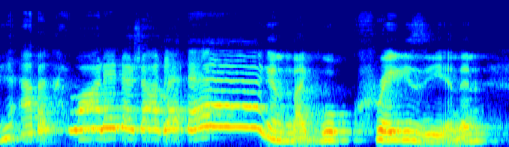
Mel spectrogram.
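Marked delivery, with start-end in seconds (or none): 0.0-2.8 put-on very high rising shriek, egg stretched out. Retelling a child demanding a chocolate egg: imitating Esteban screaming. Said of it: "he keeps asking and screaming that".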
